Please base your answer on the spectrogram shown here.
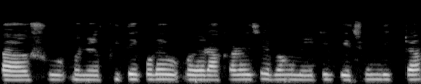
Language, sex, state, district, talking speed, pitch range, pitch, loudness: Bengali, female, West Bengal, North 24 Parganas, 155 wpm, 215-230 Hz, 225 Hz, -19 LUFS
